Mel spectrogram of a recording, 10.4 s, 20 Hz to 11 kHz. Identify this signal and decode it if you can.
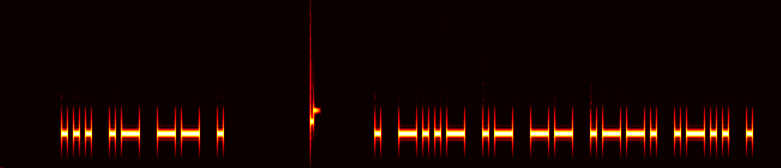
Morse code, heard as a keyed tone, about 15 wpm, 700 Hz. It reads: SAME EXAMPLE
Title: Sets of 2 Words - New Word Drill - 15wpm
